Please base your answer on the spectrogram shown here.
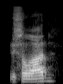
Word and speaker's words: Fusillade: Fusillade? Fusillade?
